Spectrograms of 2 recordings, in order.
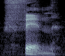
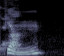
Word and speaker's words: Fionn: Finn is actually the anglicized version of it. So well done for making the connection. We pronounce it Fionn. So you Fionn. I think you pronounce it Fionn. So close enough. Yeah, Fionn. But in English, yeah, it's Finn.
